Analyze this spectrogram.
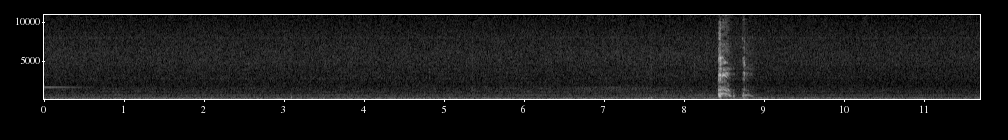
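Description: A steady low rumble of background noise, broken about eight and a half seconds in by one short throat sound from a person, a cough or throat-clearing in two quick parts.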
